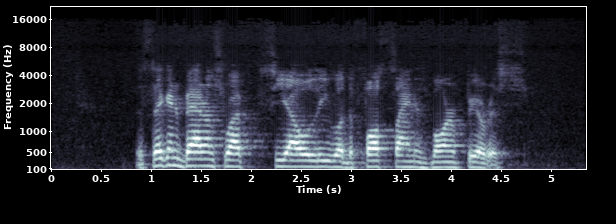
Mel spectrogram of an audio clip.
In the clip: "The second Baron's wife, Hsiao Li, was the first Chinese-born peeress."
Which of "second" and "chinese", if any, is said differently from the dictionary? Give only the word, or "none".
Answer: chinese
